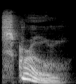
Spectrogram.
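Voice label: "scroll", British English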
